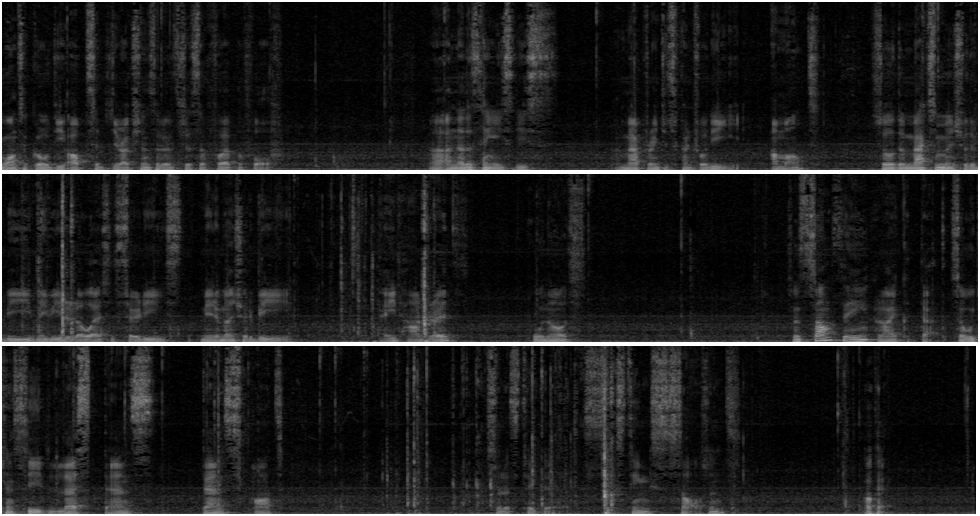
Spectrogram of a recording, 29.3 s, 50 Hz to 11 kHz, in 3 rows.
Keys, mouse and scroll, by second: 1.7 click, 2.8-4.5 middle drag, 4.5 click, 6.1 click, 9.3-13.5 drag, 13.5 0, 15.7 drag, 18.0-20.2 middle drag, 20.2 d, 20.3-20.9 drag, 20.9-21.2 d, 21.2-21.8 drag, 21.8 d, 22.8-24.2 drag, 24.2 BackSpace, 24.4 BackSpace, 25.2 0, 27.0 d, 27.2-28.2 right drag, 28.2-29.2 middle drag.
